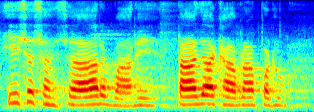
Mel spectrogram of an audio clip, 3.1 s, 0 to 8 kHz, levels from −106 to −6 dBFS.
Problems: constant background noise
